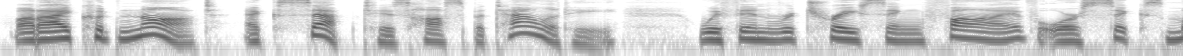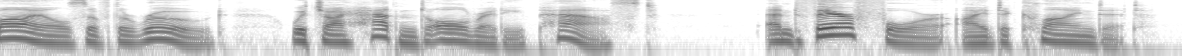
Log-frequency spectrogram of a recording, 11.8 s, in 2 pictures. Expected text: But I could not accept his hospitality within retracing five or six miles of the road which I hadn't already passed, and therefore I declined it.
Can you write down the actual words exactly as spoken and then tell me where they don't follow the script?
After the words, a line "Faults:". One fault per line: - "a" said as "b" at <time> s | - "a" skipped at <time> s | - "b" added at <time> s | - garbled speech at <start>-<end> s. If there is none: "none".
But I could not accept his hospitality within retracing five or six miles of the road which I hadn't already passed, and therefore I declined it.
Faults:
none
